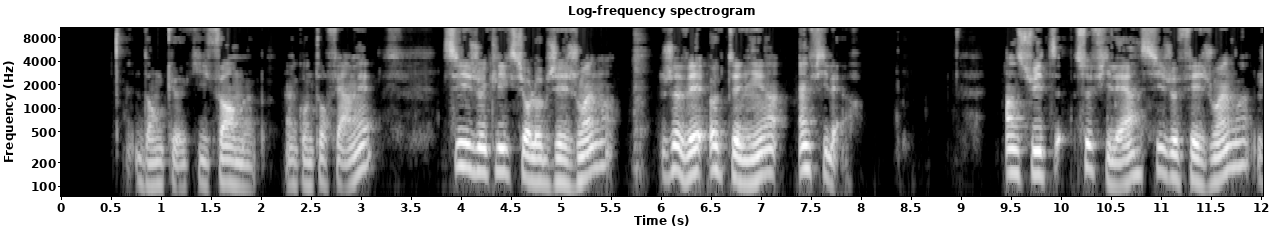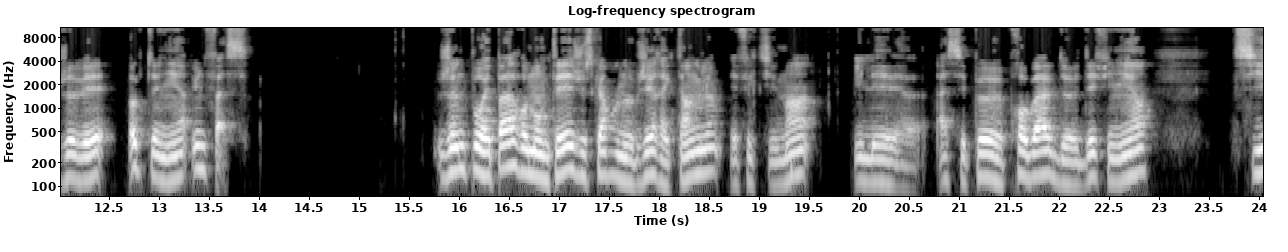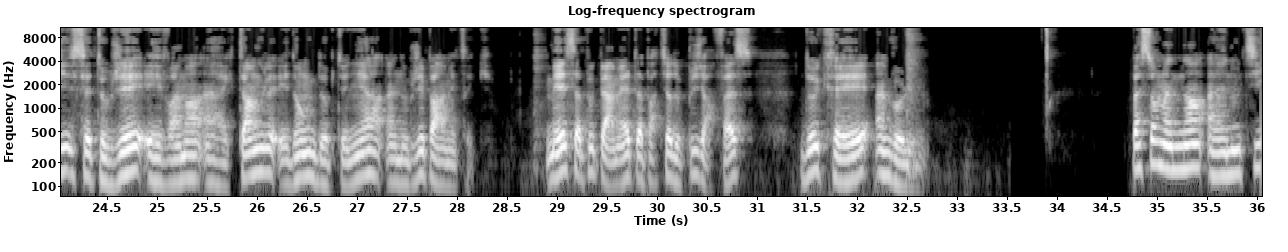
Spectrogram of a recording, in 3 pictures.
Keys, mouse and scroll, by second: 5.0 click, 6.3 click, 10.1 click, 11.7 click, 14.0 scroll down 1, 14.2-14.8 scroll up 1, 15.3 click, 19.5 scroll down 1, 19.8-20.5 scroll up 1, 20.6-21.2 scroll down 1, 22.5-26.4 drag, 26.4 scroll down 1, 26.6-27.2 scroll up 1, 27.2 scroll down 1, 27.5-28.1 scroll up 1, 28.3 scroll down 1, 28.5-29.2 scroll up 1, 29.8 scroll down 1, 30.0-30.6 scroll up 1, 30.6-31.2 scroll down 1, 31.5-32.3 scroll up 1, 32.5-32.9 scroll down 2.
